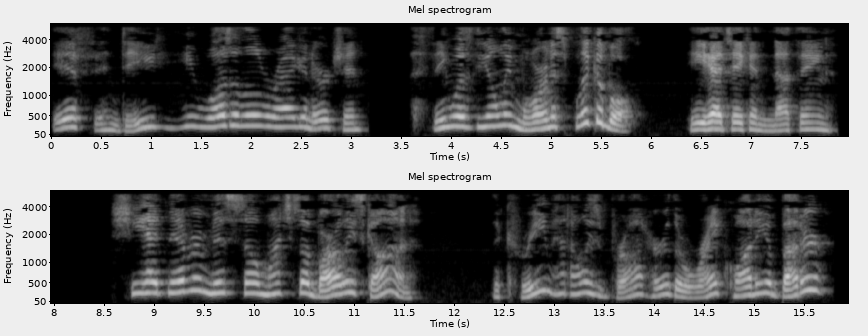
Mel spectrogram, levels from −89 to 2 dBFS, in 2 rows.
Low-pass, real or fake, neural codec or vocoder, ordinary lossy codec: 5.4 kHz; real; none; MP3, 24 kbps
